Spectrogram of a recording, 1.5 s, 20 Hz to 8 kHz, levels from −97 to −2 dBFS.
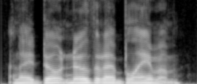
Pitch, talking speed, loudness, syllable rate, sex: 170 Hz, 325 wpm, -16 LUFS, 7.1 syllables/s, female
